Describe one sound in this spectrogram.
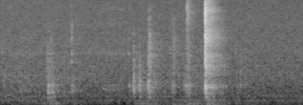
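A cable plug clicks into a socket.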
